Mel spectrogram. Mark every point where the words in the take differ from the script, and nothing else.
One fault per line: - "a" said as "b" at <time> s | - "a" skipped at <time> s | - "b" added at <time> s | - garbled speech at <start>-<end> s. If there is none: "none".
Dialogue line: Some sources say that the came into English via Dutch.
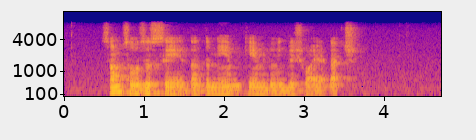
- "name" added at 1.8 s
